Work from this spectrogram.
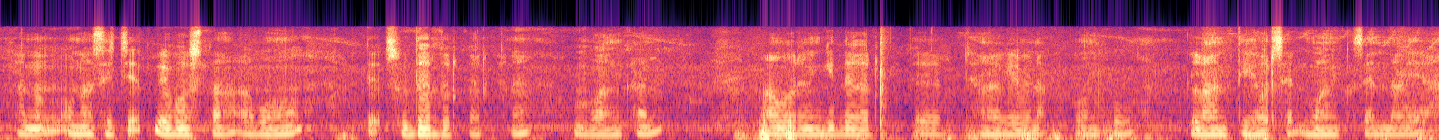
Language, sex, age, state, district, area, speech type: Santali, male, 45-60, Jharkhand, East Singhbhum, rural, spontaneous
